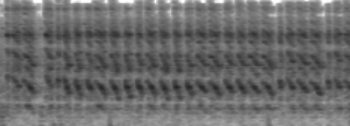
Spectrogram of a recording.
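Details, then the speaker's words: Kawasaki Voyager XII motorcycle that sat for a long time, no-start project. Starter churns at a steady, quick beat but the engine never catches. Cranks without starting; owner suspects it is flooded from repeated cranking. "I'm gonna go get some starter fluid I think I think I flooded it with all the turnovers"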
